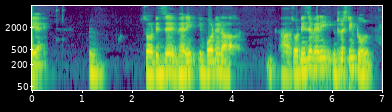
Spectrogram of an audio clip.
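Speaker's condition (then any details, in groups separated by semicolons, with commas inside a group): No condition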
